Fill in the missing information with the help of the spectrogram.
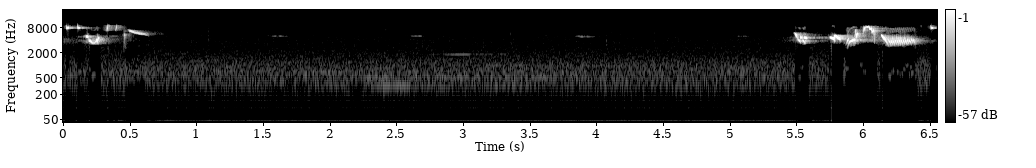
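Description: A meadow bunting gives two quick bursts of high, sharp, twittering notes, the first cut short, with a few seconds of silence between them.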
